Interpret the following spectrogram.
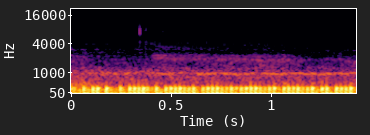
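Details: Used motorcycle warmed up on a cold 4–5 degree day, steaming at the rear: even, quick low thump at idle with a steady beat and no knocks or clatter, healthy warm engine.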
